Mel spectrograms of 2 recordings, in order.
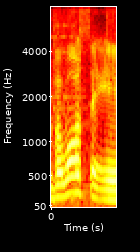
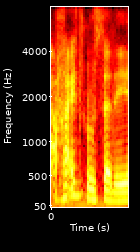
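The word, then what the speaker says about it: Hydrocity: the logic then they're going to go straight back to Velocity and well that is a cool word and is what the game does it is not how Hydro city is pronounced look it's not my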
